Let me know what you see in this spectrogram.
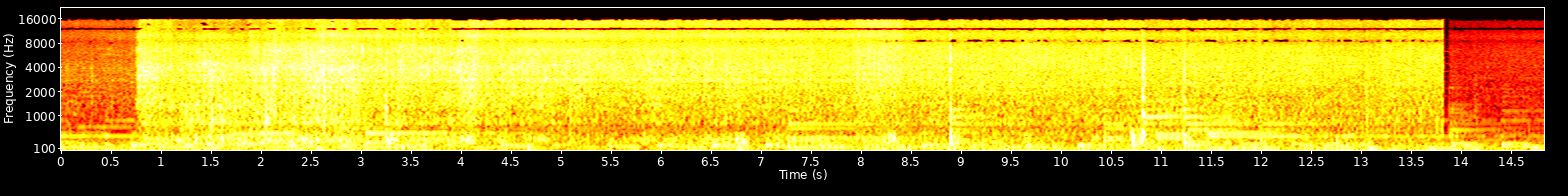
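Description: Minced pork and garlic sizzling loudly in a hot steel wok, starting about a second in, while a metal ladle stirs and scrapes the meat with a few sharp clinks against the wok. The sizzle cuts off suddenly near the end.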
